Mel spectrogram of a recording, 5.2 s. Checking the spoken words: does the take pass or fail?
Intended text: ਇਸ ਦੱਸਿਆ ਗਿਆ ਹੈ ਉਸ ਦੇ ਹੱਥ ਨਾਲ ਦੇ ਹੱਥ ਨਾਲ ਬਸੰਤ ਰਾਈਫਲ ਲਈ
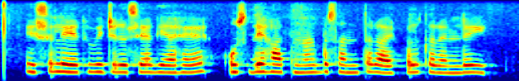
fail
